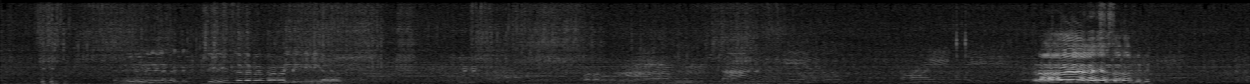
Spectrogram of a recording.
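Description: Men on an open field call out to each other from a distance.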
